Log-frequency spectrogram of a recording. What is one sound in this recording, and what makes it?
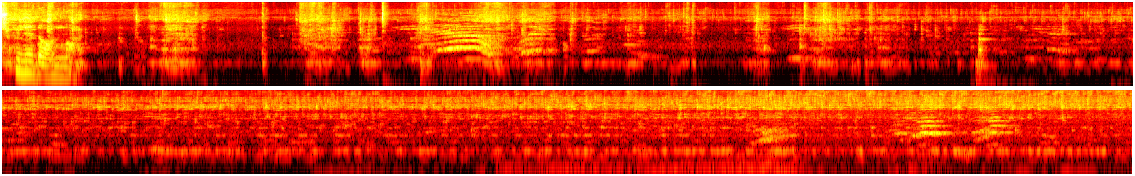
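Meat sizzles in a pot.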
